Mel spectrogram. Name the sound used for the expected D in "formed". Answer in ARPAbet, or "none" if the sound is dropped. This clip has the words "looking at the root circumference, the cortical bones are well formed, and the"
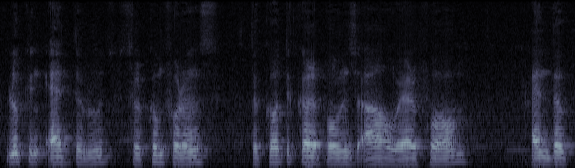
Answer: none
